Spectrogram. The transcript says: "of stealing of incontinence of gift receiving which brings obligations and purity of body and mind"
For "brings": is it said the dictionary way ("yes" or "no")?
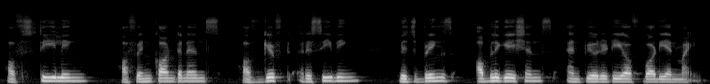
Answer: yes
